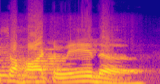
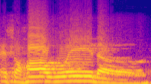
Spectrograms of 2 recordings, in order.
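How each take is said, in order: First: It is spoken in a North Indian English accent. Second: It is spoken in a British English accent. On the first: "हम लोग बोलते हैं" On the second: "वो कहेंगे"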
